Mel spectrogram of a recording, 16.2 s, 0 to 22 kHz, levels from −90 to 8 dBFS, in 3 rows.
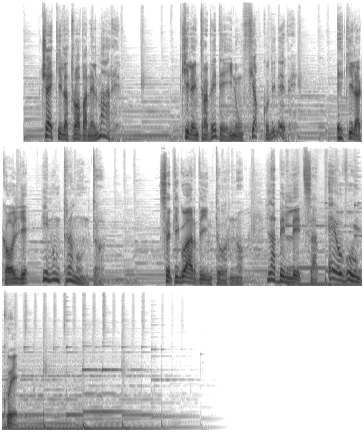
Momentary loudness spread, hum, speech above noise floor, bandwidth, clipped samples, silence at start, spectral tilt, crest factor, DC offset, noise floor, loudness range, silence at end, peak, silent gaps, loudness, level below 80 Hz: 22 LU; none; 47 dB; over 20 kHz; under 0.1%; 0.3 s; -5 dB/octave; 20 dB; under 0.1%; -65 dBFS; 14 LU; 3 s; -2 dBFS; none; -19 LUFS; -38 dBFS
